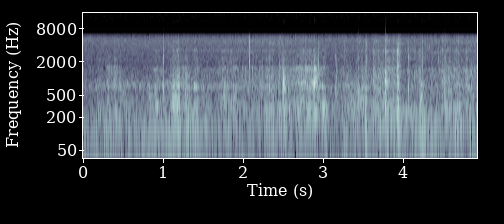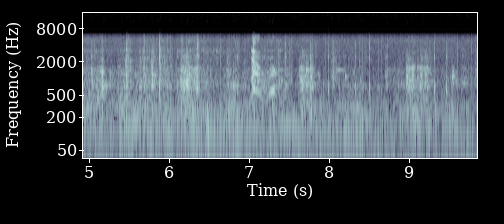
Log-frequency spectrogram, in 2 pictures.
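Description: Train wheels clack and rattle over the rails.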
